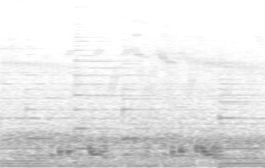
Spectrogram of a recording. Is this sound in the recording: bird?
yes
